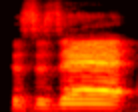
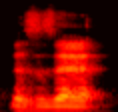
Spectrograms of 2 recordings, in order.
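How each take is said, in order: First: "This is it" shouted louder and higher, stress on "it"; excited shout. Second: Said in the usual way. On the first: Real, not acted. Gamer finds the platform, shouting "This is it". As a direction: yell "This is it" in triumph.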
